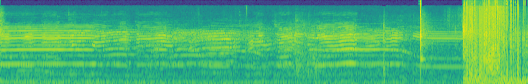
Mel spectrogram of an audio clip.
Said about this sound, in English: That ball fouled off right here in front of us. You heard that big boom right off the foul here, uh, off the uh, fence in front of us. That's right next to our mic field microphone.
